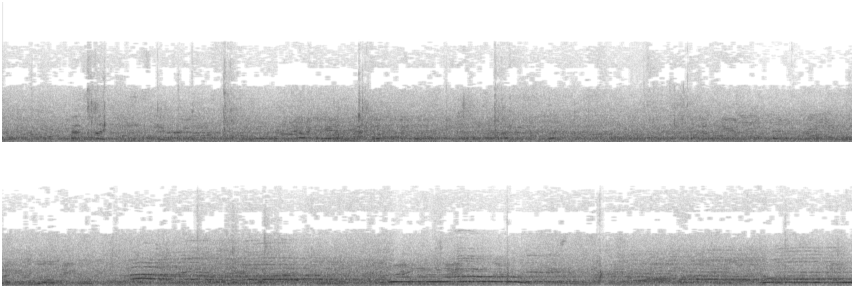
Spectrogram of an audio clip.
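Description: Swimmers splash and kick through the water in an echoing indoor pool.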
